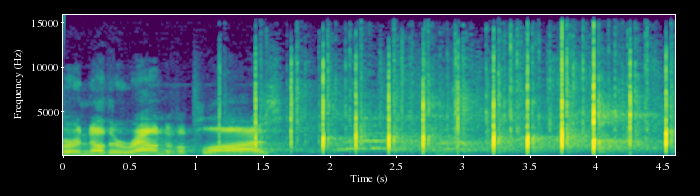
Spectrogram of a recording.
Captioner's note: applause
